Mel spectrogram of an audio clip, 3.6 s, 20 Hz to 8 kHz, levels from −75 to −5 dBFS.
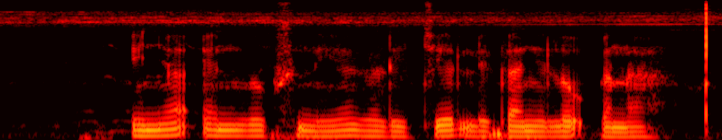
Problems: constant background noise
